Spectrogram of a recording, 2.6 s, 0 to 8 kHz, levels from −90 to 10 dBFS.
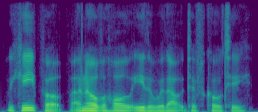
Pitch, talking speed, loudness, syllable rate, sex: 120 Hz, 185 wpm, -17 LUFS, 6.3 syllables/s, male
